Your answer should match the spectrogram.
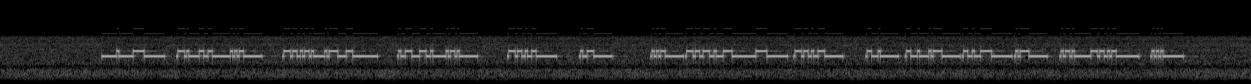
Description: TTY/TDD text telephone tones (45.45 baud Baudot), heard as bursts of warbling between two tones, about 400 Hz shift, 1600 Hz centre. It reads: THIS DEMAND WAS NOT ACCEPTED BY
